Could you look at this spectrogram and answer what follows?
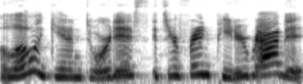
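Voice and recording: Faint music plays behind a woman doing a cartoonish character voice at an extremely high pitch, bright and sharp in tone, with vocal fry, ordinary pitch variation and a moderate pace.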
